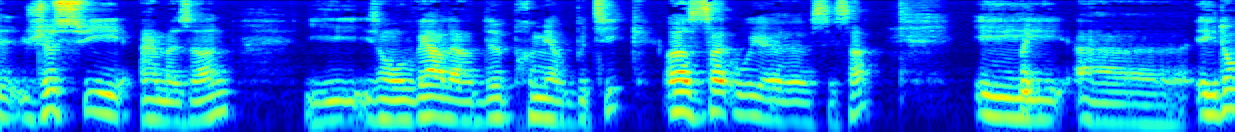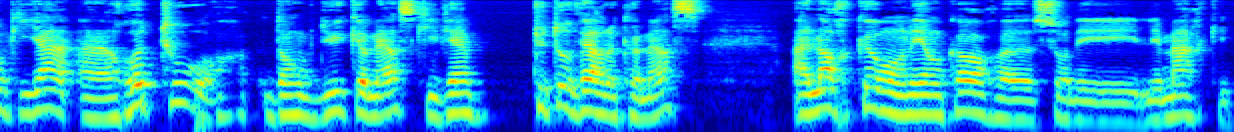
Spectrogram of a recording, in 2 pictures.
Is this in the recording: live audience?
no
